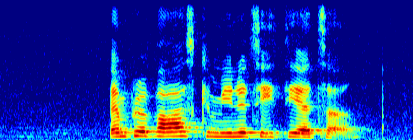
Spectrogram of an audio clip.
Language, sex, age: English, female, 18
